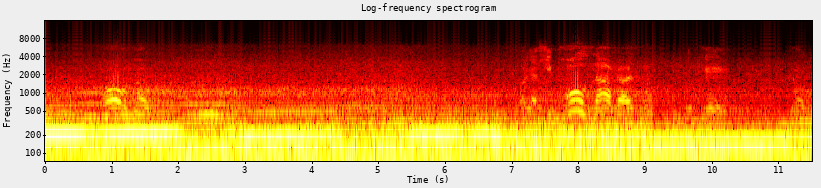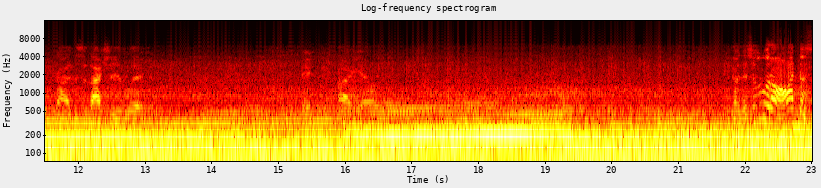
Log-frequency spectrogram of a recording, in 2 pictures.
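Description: A 2019 Honda Civic Sport with a K20C2 engine and a KTuner tune, floored in third gear, pulls hard through VTEC with a rising engine note and repeated shifts, heard from inside the cabin while someone talks over it.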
